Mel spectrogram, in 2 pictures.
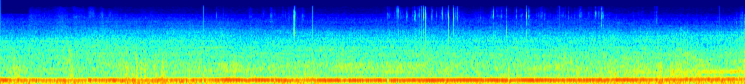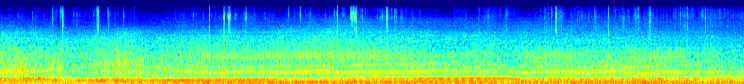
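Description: Motorcycle engine running under way, its pitch slowly climbing, dipping about ten seconds in and stepping down again near the end.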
